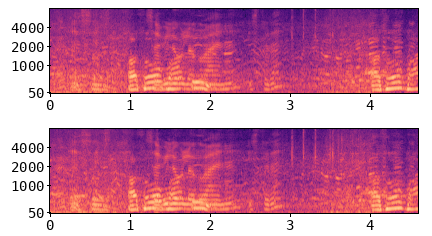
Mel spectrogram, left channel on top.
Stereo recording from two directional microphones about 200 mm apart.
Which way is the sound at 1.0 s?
Centre (ahead or behind).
